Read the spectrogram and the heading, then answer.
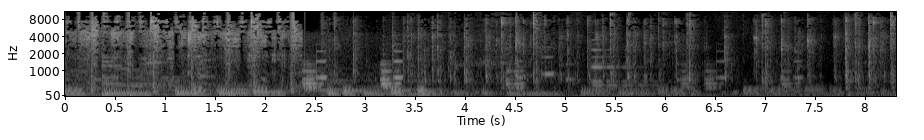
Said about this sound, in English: Is that you typing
